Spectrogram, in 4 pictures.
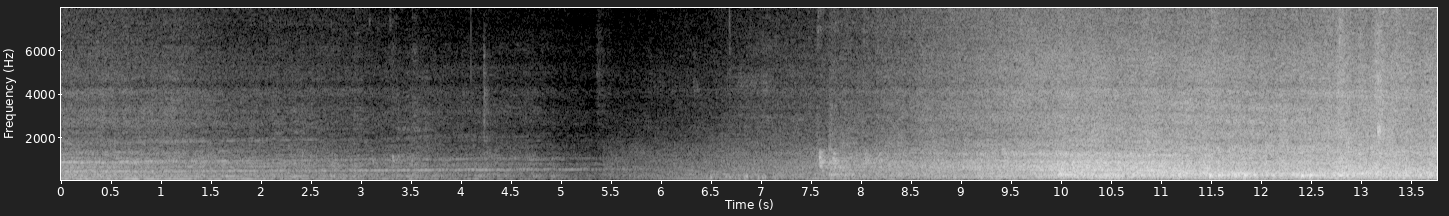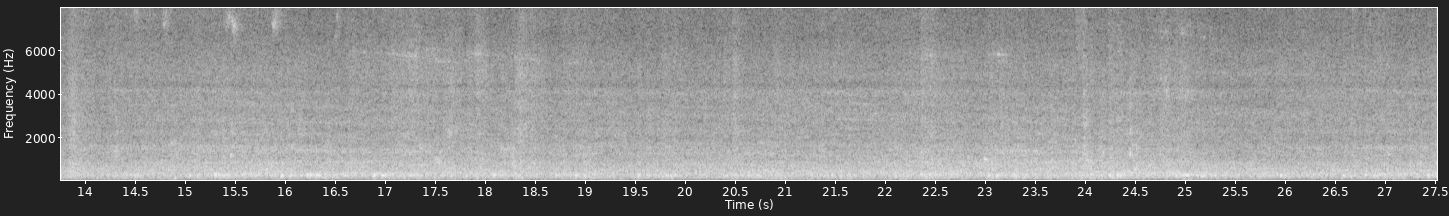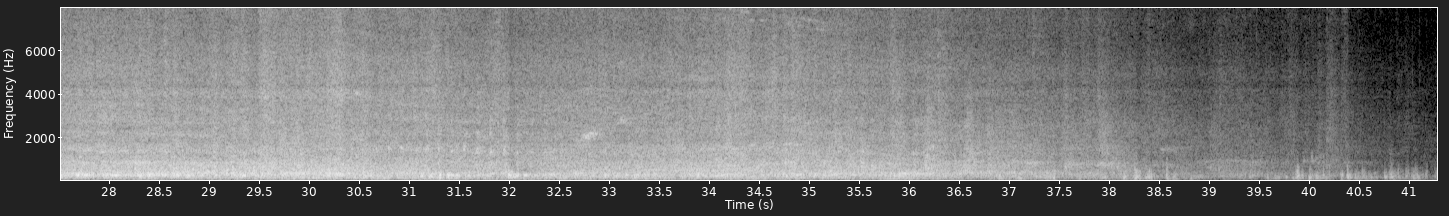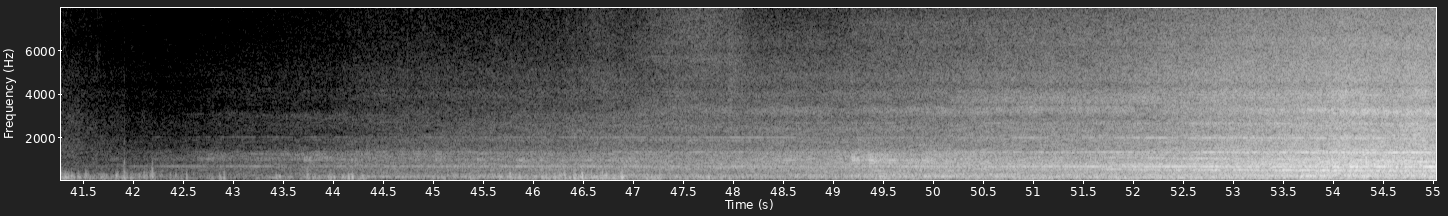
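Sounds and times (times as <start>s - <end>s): electric locomotive passing: 0.0s - 55.0s.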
